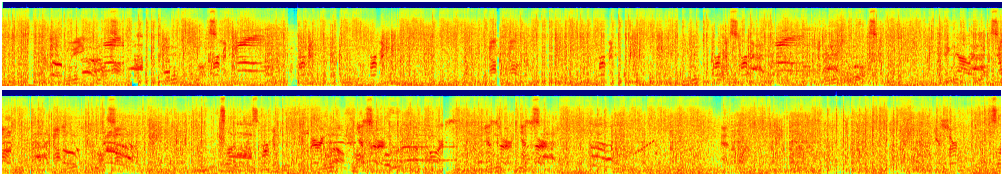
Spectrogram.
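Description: Explosions boom repeatedly in a battle.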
